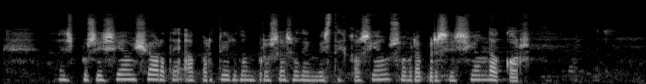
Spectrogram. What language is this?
Galician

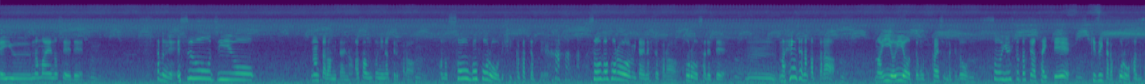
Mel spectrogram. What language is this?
Japanese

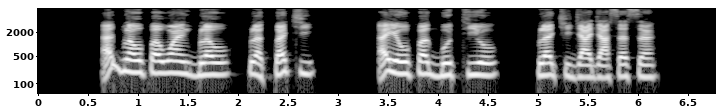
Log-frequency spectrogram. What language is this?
Ewe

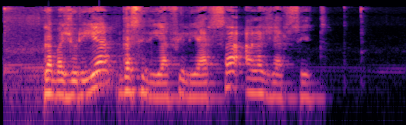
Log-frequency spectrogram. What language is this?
Catalan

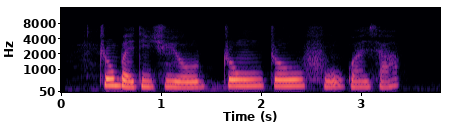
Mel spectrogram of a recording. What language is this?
Chinese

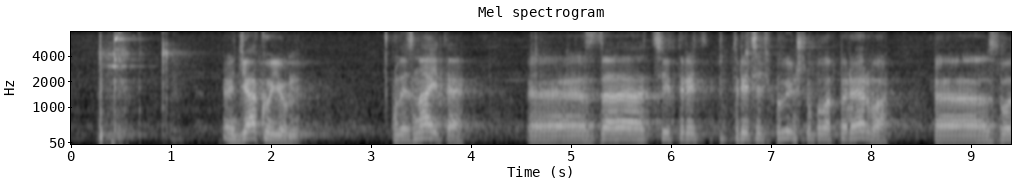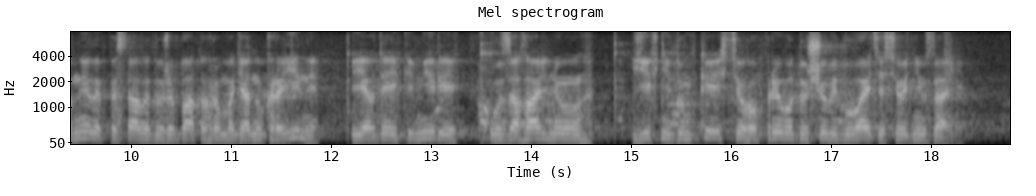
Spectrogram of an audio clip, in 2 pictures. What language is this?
Ukrainian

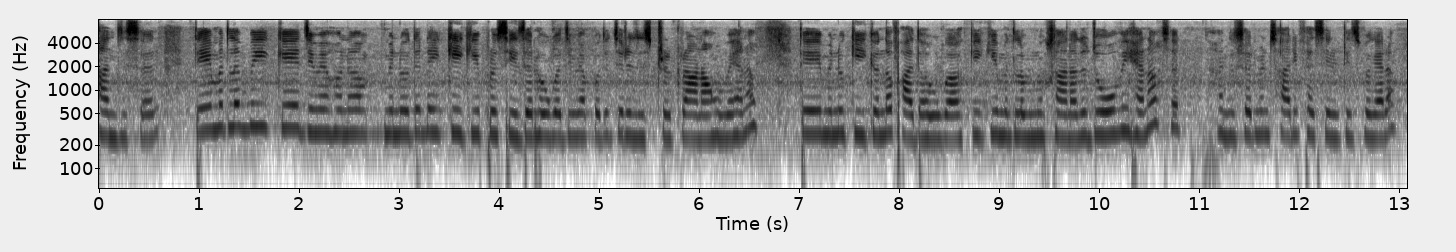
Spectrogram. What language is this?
Punjabi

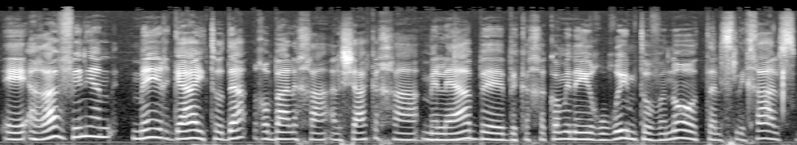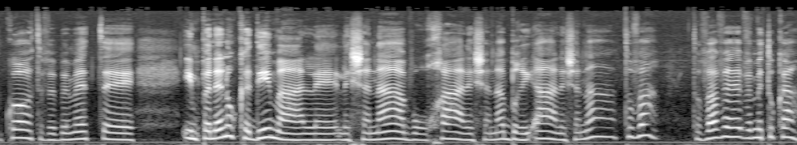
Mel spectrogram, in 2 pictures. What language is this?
Hebrew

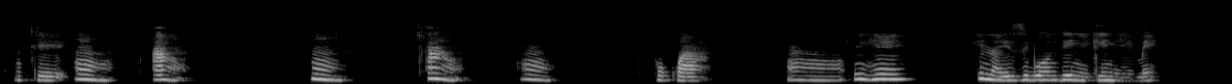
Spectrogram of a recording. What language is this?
Igbo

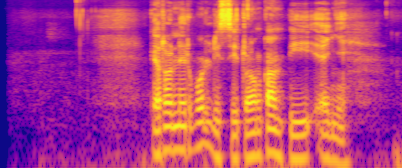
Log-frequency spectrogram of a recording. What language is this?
Masai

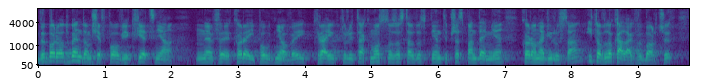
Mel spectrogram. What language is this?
Polish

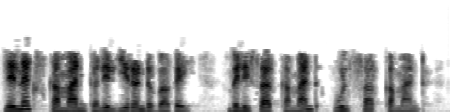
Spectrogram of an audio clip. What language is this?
Tamil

